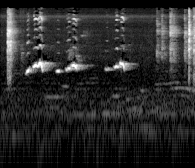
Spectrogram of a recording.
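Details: White-rumped shama singing, recorded as a lure for catching birds. Clear, mellow whistled phrases repeat about every half second, set between sharp clicking bursts at the start and end.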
